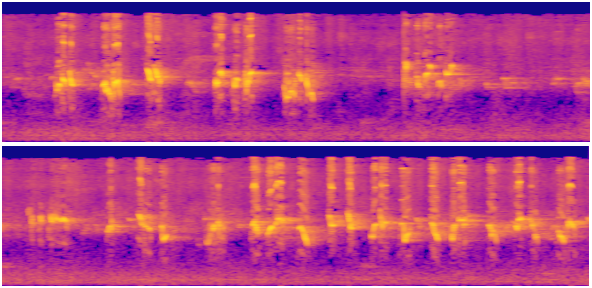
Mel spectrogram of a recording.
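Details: Young yellow-vented bulbul singing in the morning in ropel style: rapid bursts of chattering, slurred notes, with sharp clicks between them, in two runs separated by a short pause around the fourth second. A low steady hum sits underneath.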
